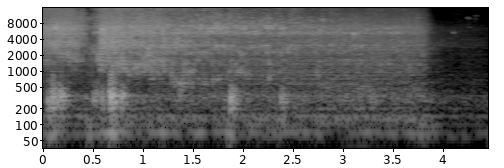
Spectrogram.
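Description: Kitchen tap running cold water into the sink, with a brief dip about half a second in, then shut off abruptly near the end.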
